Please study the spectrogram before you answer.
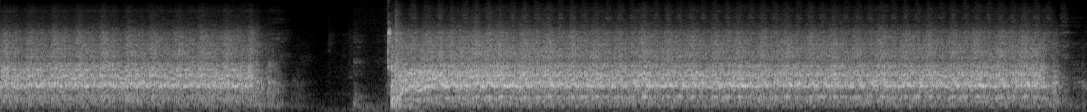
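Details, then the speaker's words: Ford AA Doodlebug engine, gravity-fed gas into the carburetor, choke pulled, a little throttle: steady cranking with some catching, a pause, more cranking, never running. Owner suspects carburetor issues. "wants to go we got carburetor issues now"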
